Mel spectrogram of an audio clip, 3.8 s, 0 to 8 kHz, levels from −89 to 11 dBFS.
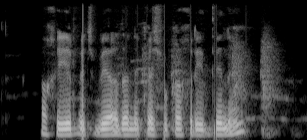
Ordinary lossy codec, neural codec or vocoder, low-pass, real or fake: AAC, 48 kbps; none; 7.2 kHz; real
